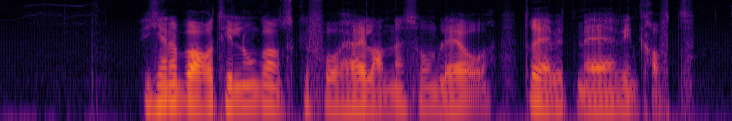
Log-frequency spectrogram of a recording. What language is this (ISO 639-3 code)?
nor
